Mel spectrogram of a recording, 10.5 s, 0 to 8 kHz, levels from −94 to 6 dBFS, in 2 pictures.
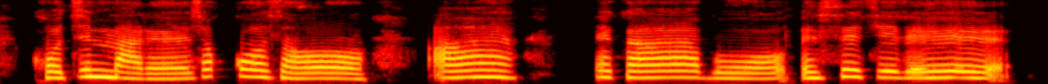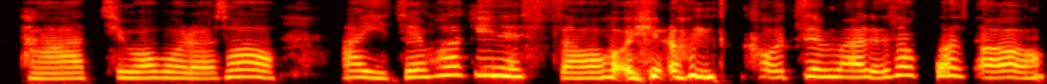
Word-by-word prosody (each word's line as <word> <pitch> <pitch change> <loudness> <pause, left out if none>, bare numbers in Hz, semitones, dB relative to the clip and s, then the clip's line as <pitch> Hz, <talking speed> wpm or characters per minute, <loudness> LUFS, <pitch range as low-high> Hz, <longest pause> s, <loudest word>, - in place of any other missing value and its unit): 거짓말을 215 -5 +1
섞어서 205 -6 0 0.3
아 240 +1 +1 0.4
"내가 235 0 +1
뭐 200 -1 -2
메시지를 230 -1 -1 0.3
다 200 0 -1
지워버려서 225 +2 0 0.3
아 240 +1 -1
이제 235 +1 -1
확인했어." 270 -7 +1 0.2
이런 250 0 +5 0.2
거짓말을 245 -1 0
섞어서 240 -7 +1
230 Hz, 210 characters per minute, -22 LUFS, 210-250 Hz, 0.4 s, 이런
